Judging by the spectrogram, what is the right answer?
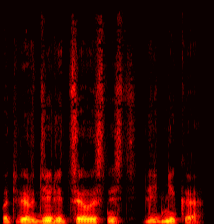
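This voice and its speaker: A man reading an audiobook voicing a massive, gruff male space agency chief with a stern, booming roar. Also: fairly even intonation, moderate pace, dark tone, dry recording, studio quality, natural voice.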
